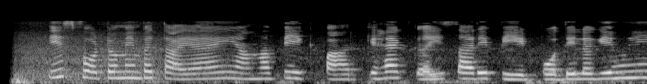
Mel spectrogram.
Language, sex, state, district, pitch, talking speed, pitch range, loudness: Hindi, female, Punjab, Pathankot, 270 Hz, 140 wpm, 245-295 Hz, -15 LUFS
